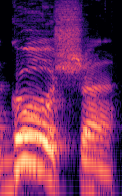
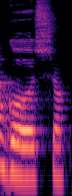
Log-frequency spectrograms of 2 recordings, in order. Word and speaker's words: gauche: Tourner à gauche. Esquerda, gauche, tourner à gauche. Tourner à gauche. À gauche. Então, aqui o som de A, U, tem o som de O.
